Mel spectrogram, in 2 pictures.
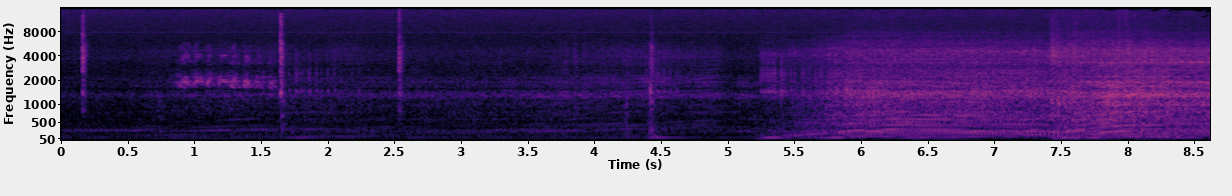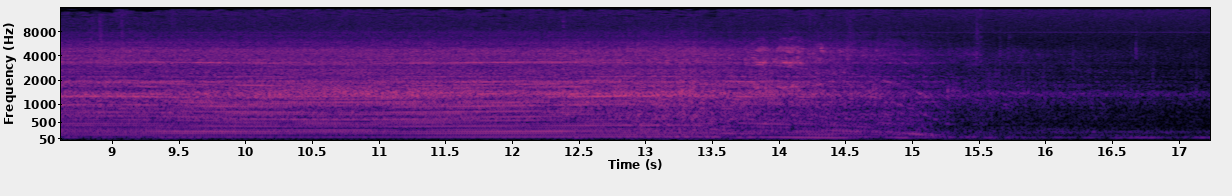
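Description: Car engine revved up in two steps and held at high rpm for about six seconds during a burnout, then dropping back to idle; heard from inside the car. A few faint clicks come before it.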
